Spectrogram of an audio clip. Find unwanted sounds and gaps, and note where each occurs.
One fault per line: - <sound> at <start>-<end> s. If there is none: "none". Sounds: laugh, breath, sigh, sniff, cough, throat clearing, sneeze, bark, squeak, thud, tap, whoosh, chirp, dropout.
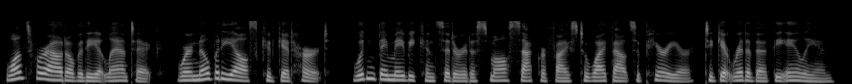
none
